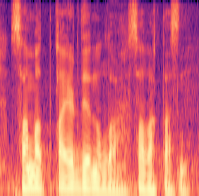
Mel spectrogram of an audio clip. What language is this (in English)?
Kazakh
